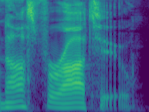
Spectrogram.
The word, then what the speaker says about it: NOS4A2: Well, it's spelled N O S 4A2 by Joe Hill and why why I think it's pronounced Na- Nosferatu is that they they did change the name to Nosferatu in the UK, I think to account for differences in how that word would be pronounced over there.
